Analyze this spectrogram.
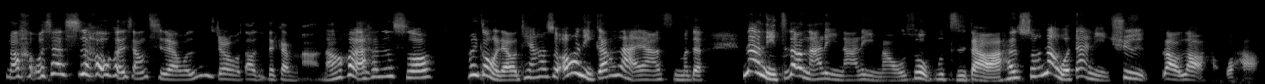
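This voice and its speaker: Lively young Taiwanese woman telling stories. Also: high-pitched, fast talker, no echo, studio quality. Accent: Taiwanese Mandarin. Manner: animated, laughing often, mixing in English words. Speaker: podcast co-host. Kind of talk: casual storytelling chat.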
